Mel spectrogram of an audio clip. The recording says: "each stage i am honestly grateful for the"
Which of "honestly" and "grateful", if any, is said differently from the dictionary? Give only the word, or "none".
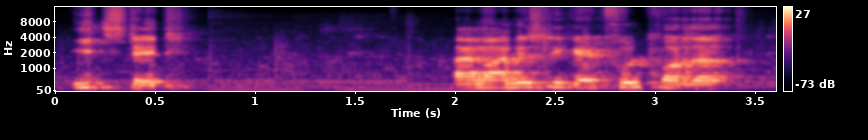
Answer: grateful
